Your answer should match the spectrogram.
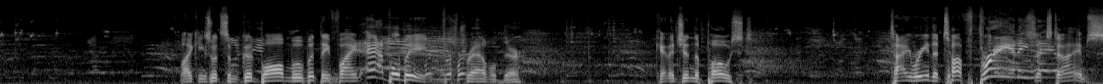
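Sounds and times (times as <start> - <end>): man commentating: 1.5 - 5.3, 8.9 - 11.0.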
